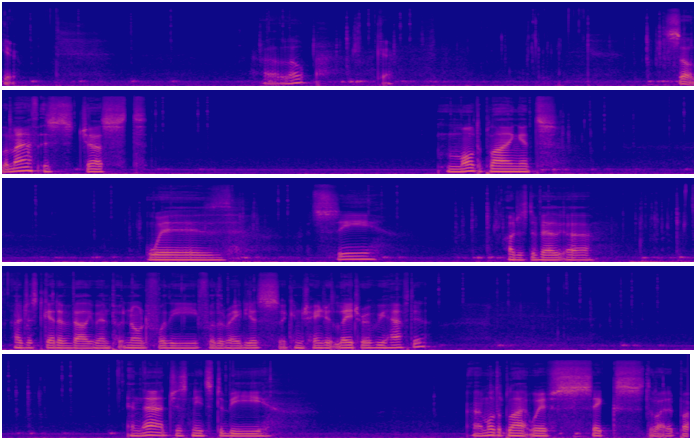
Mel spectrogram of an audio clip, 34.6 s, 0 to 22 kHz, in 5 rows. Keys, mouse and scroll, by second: 0.2 scroll down 2, 2.0-3.2 scroll down 4, 3.2 scroll up 2, 3.5 shift+a, 3.7 click, 6.4-7.3 typing, 7.7 click, 8.5 click, 8.9-10.9 drag, 11.4-17.6 drag, 12.5 typing, 12.7 scroll down 1, 12.9-13.3 scroll up 2, 12.9 ctrl+middle click, 14.3-17.2 scroll up 1, 16.3 shift+d, 17.7-19.9 scroll up 1, 18.8 shift+a, 19.3 click, 20.3-21.5 typing, 22.3 click, 23.0 click, 23.2 1, 23.3 click, 23.9-24.8 drag, 25.2 click, 26.3 click, 26.9 scroll down 1, 27.4-32.3 drag, 28.0-28.7 scroll down 2, 28.0 typing, 29.3-30.7 scroll down 1, 30.7-32.3 scroll down 1, 32.6 typing.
